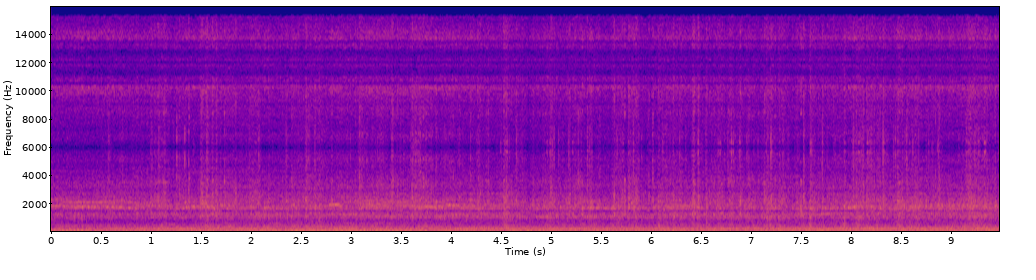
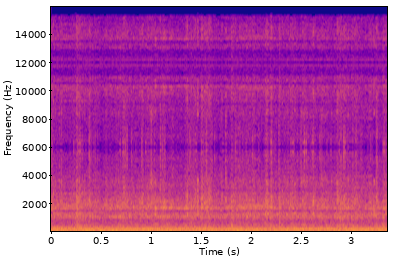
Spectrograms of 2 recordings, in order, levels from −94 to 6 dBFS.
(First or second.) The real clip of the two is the second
